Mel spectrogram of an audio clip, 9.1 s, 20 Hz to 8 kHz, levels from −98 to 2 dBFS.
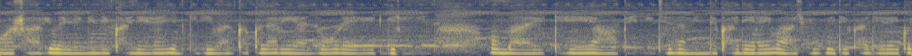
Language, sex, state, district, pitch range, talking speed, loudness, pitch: Hindi, female, Chhattisgarh, Kabirdham, 195-205 Hz, 190 wpm, -25 LUFS, 200 Hz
